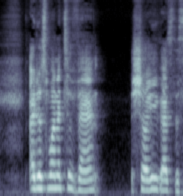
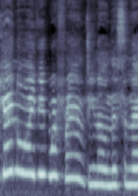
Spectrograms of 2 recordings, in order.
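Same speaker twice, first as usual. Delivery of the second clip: high-pitched eager gossip; excited chatter; faster than usual. Retold or imitated. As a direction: chatter it out, thrilled to know her. Friend eagerly claims knowing Ivy.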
